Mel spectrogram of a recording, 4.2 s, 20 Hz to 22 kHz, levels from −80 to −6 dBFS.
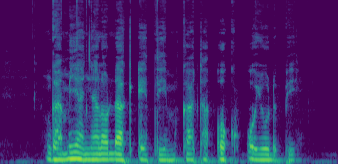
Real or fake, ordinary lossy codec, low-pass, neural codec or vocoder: fake; none; none; vocoder, 44.1 kHz, 128 mel bands every 512 samples, BigVGAN v2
